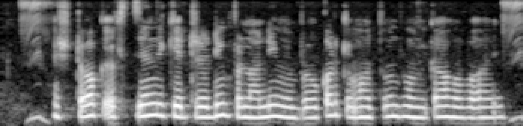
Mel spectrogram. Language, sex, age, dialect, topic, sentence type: Magahi, female, 25-30, Western, banking, statement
